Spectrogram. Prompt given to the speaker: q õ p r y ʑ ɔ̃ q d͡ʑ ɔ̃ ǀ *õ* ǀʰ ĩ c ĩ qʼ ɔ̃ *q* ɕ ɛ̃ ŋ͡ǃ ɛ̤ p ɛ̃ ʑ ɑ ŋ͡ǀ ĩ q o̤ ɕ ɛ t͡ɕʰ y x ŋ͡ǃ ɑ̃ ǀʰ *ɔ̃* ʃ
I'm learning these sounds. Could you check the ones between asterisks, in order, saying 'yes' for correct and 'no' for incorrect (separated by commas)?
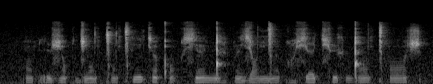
no, yes, no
